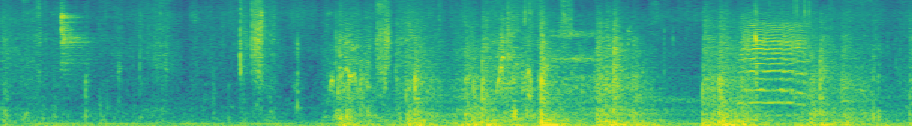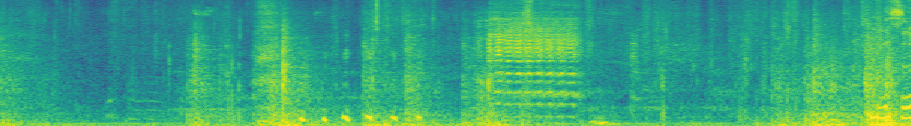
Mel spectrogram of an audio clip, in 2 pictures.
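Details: Nigerian Dwarf baby goats on a farm, friendly and close to their keeper, give two bursts of wavering, nasal bleats, separated by quieter stretches of rustling, a woman's voice, laughter and soft background music.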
